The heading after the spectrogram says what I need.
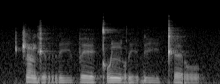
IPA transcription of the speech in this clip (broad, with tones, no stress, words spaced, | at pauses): t͡ʃã˦ɡe˨riː˦peː˦˨ kʼo˦ɲo˨ɾiː˨ɗiː˦˨ kʰɛ˦˨ɾo˦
